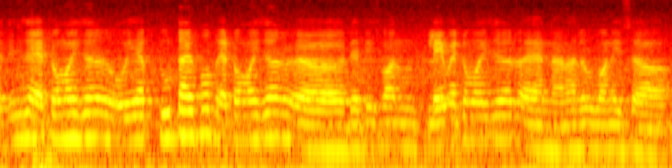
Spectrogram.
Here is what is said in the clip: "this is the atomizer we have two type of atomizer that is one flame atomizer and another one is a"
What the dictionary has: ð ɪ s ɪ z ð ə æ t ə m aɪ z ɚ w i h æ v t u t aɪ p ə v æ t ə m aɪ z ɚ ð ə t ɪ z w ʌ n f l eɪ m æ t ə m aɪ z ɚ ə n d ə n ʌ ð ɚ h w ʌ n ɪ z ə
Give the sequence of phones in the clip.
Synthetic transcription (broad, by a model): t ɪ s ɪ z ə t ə m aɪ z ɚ w i h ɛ b t u t aɪ p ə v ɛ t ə m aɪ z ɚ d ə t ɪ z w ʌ n p l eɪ m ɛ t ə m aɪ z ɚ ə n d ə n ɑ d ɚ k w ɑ n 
